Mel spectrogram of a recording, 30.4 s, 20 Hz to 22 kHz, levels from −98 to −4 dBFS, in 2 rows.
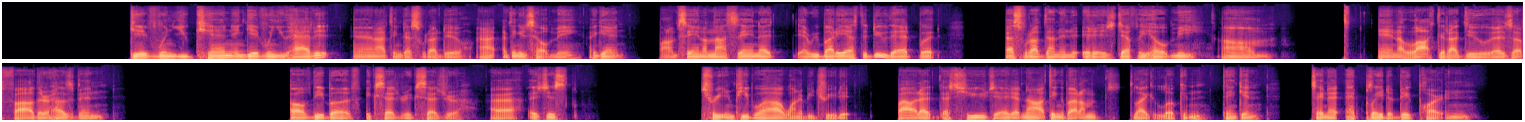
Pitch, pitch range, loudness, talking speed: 100 Hz, 90-110 Hz, -20 LUFS, 195 wpm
